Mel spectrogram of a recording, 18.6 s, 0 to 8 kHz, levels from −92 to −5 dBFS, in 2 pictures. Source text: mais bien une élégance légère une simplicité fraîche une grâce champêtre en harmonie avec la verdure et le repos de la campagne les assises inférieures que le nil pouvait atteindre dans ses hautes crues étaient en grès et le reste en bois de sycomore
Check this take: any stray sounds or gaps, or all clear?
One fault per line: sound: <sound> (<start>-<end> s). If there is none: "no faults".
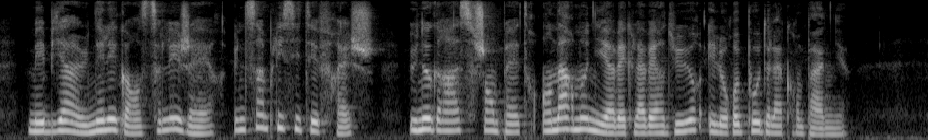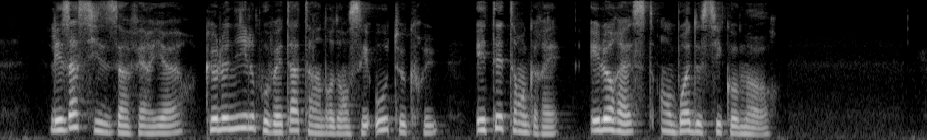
no faults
